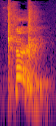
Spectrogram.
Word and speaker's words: thirty: These pairs, the biggest difference is the stress. So, we say 13, 13. But we say 30, 30. Okay? Here, the stress is on the second syllable. And here, the stress is on the first syllable.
